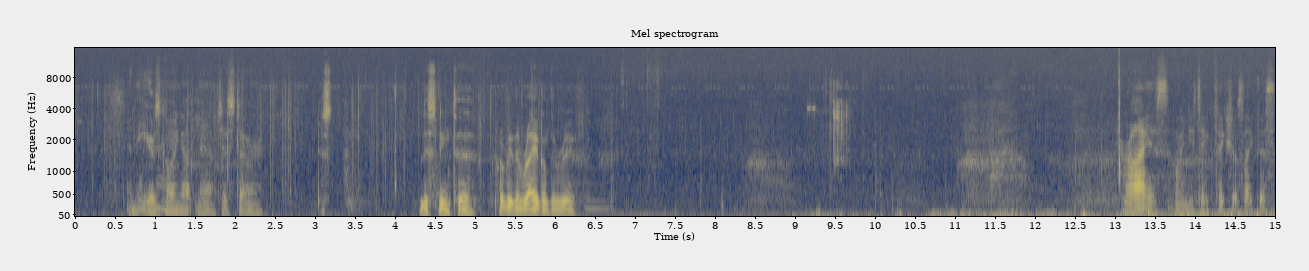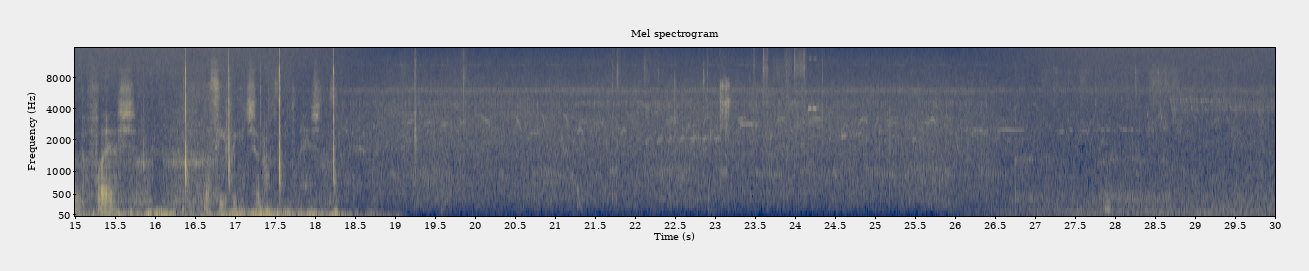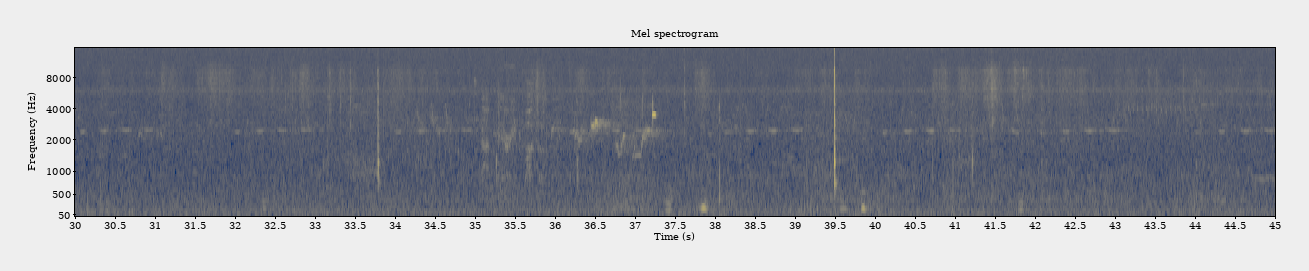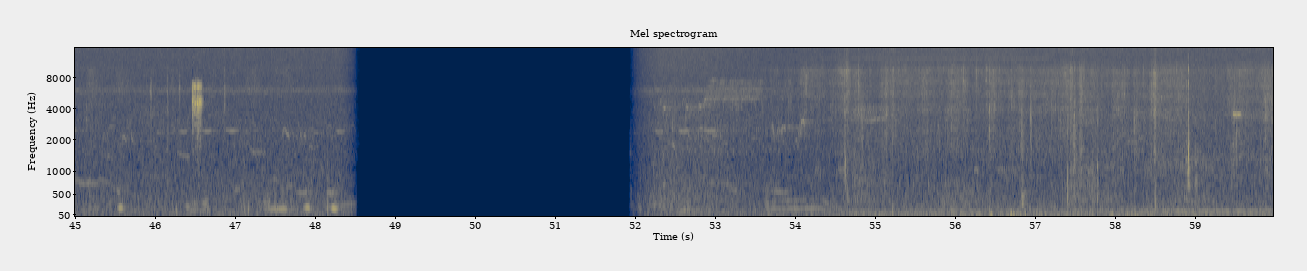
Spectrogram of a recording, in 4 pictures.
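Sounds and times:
sharp clicks: 45.9 - 47.0.

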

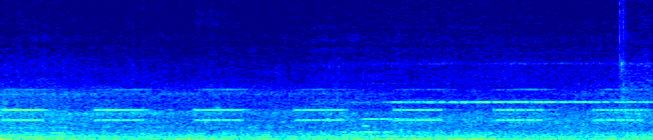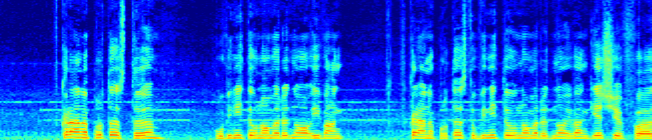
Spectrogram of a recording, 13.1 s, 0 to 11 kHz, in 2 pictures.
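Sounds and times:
electronic beeper: 0.0 - 13.0
street noise: 0.0 - 13.0.

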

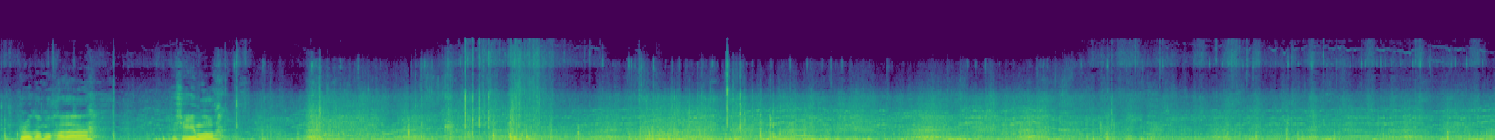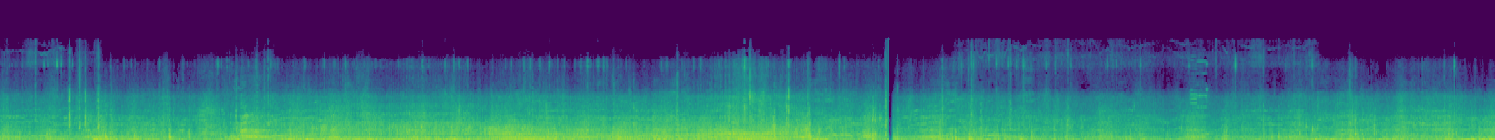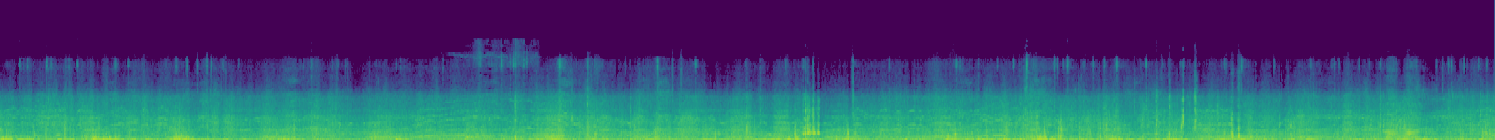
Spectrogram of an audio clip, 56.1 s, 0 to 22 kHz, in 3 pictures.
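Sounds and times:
bike rattling: 0.0 - 56.0
wind rumble on microphone: 0.0 - 56.0.

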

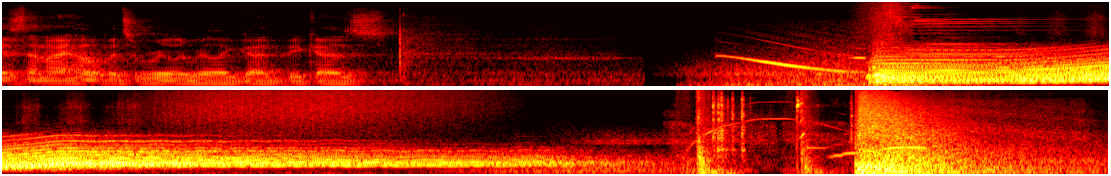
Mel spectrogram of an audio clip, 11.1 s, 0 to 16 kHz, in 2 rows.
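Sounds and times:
whistling pitch slides: 3.4 - 8.8
cartoon bomb explosion: 9.8 - 11.0.

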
